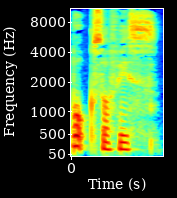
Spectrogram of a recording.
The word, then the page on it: box office: British English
